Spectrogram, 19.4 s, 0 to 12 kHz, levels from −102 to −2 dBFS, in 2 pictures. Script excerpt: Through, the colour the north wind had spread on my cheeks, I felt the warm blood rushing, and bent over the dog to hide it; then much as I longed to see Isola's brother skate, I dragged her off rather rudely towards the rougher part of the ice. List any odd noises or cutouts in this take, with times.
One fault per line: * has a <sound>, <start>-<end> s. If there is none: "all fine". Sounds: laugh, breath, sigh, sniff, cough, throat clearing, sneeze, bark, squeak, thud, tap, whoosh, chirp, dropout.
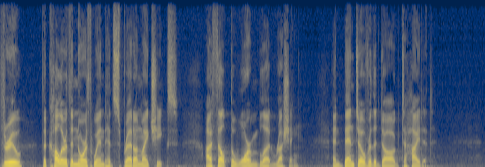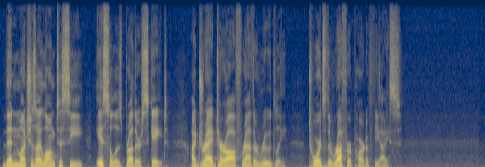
all fine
